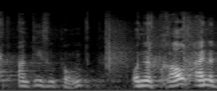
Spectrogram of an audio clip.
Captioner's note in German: Beifall AfD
